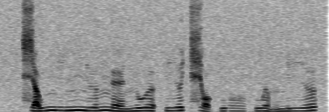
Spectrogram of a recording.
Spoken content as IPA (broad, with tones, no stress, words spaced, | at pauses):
t͡ɕa̰˧˥wŋi˨˦ŋ ɲɨ˨˦ə̯ŋɛ˧˩nu˧ə̯ ʔi˨˦ə̯t͡ɕɔ̰˧˨kwɔ̤˨˩kwə̰˧˨m ni˨˦ə̯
